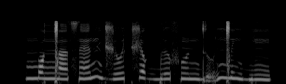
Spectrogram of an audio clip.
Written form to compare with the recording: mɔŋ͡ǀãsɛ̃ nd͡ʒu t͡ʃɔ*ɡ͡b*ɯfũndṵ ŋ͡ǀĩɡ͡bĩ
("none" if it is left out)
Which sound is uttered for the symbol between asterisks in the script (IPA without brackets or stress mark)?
ɡ͡b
